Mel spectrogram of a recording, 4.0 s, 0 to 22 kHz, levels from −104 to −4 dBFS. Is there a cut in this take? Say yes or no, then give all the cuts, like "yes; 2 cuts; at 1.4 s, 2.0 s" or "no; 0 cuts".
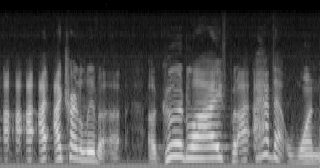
no; 0 cuts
